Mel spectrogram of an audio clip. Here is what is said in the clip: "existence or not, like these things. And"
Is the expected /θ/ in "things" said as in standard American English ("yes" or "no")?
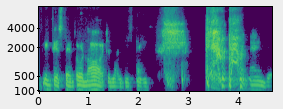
no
